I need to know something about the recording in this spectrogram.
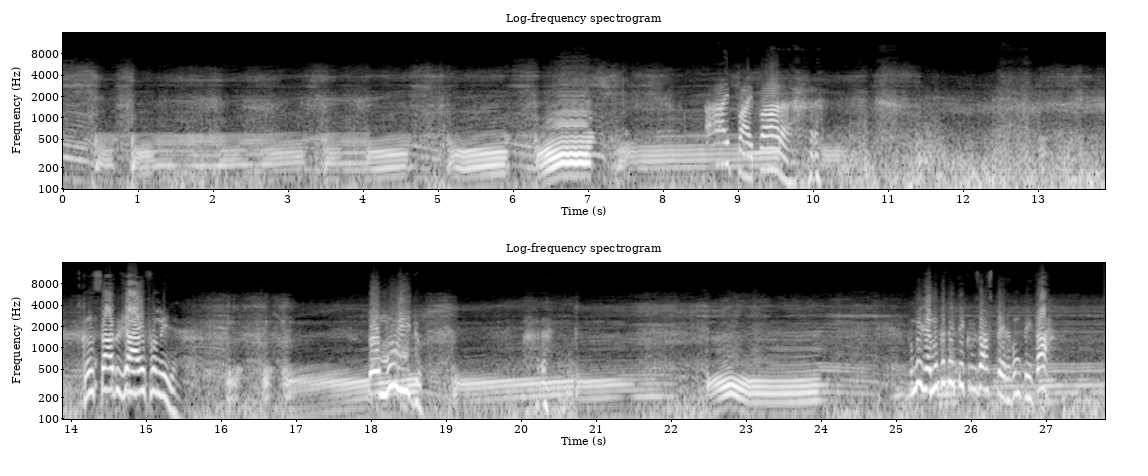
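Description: A small motorcycle engine revs up and down while riding.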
